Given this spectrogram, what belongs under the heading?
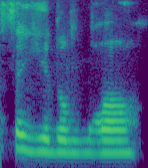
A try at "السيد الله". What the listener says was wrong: دیکھیں اس کے ساتھ ٹھیک ہے, اس کے ساتھ الف لام آ رہا ہے نا, السید اللہ. اس کو پڑھیں السید اللہ.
